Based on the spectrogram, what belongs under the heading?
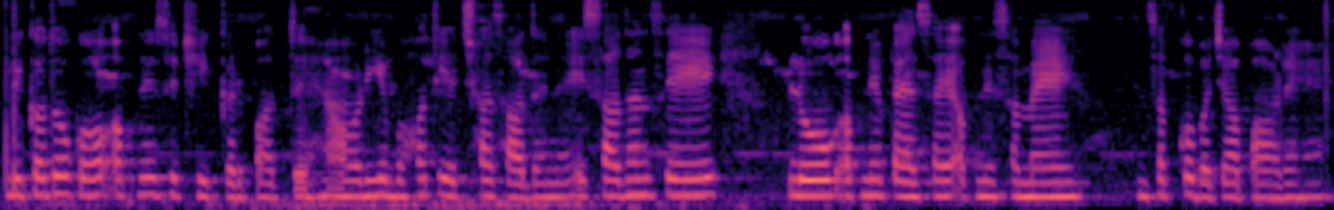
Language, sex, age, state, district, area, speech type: Hindi, female, 18-30, Bihar, Madhepura, rural, spontaneous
